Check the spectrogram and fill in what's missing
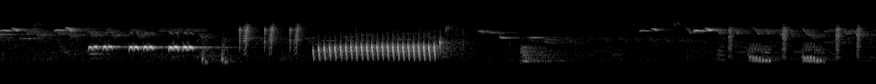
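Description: Common nightingale song: clear whistled notes, then a fast throbbing rattle held about a second, a brief pause, and more high, sharp phrases.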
